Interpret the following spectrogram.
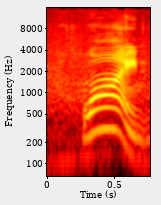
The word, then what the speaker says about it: whine: How do you pronounce it? Wine, just like the wine you drink.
